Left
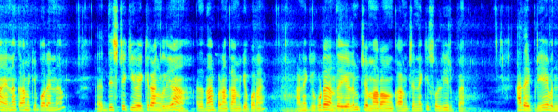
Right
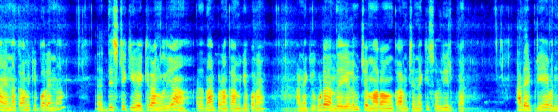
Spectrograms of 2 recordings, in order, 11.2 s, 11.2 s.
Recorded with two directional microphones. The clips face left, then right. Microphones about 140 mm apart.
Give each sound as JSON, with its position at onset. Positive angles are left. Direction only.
{"t": 0.0, "sound": "speech", "side_deg": -15}
{"t": 10.3, "sound": "speech", "side_deg": -20}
